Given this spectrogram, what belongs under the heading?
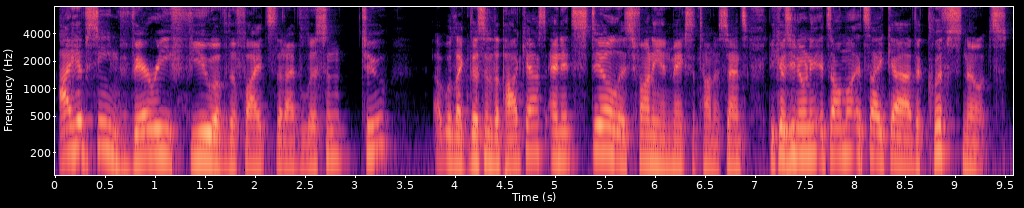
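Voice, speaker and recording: A man with a slightly high voice hosts a casual comedy podcast. He talks informally, joking and swearing freely as he chats. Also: brisk. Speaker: podcast host.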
